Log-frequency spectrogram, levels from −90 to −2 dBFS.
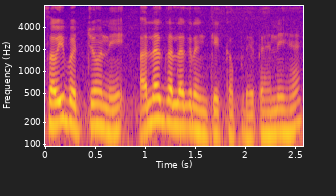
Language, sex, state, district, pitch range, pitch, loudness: Hindi, male, Punjab, Pathankot, 140-180 Hz, 155 Hz, -17 LUFS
